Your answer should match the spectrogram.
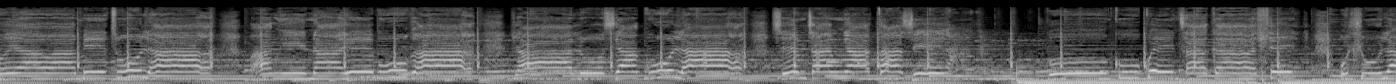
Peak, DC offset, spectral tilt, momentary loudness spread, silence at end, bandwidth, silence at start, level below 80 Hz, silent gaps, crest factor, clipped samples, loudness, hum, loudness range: -2 dBFS; under 0.1%; -4 dB/octave; 4 LU; 0 s; 15.5 kHz; 0 s; -28 dBFS; none; 14 dB; under 0.1%; -17 LUFS; none; 1 LU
